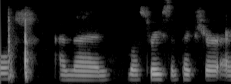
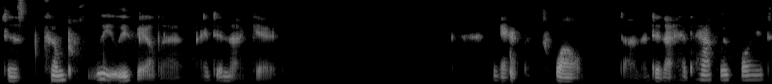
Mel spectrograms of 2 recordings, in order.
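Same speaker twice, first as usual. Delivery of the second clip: quiet whisper, lower and quieter; 4 semitones lower, 8 dB quieter than usual. Talking to camera late at night while people are asleep: whispering. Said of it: "kind of whispering 'cause people are asleep".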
